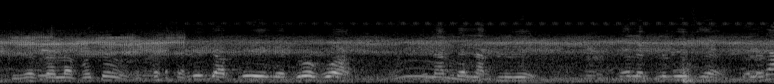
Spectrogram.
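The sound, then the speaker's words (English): Toads croaking in a busy chorus of short, throaty calls that repeat many times, some overlapping, above a steady high hum. “C'est les crapauds. C'est joli, non? Wow. It is indeed frogs.”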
